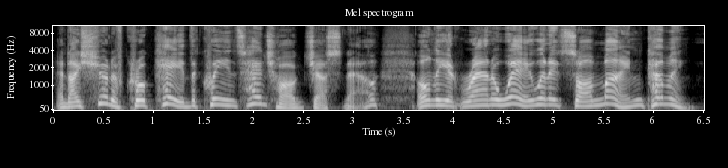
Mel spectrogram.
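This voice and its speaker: A polite, chatty young storybook girl, played by a man, talks in a high, lilting voice. She sounds earnest and proper, with lively swings in pitch. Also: unhurried, no echo, clean studio sound, full character voice. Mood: flustered, complaining. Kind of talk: storybook character voice.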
